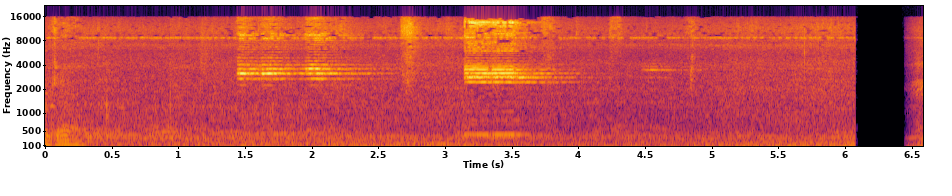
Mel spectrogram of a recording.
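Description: Vehicle horns honking twice in street traffic, a toot of just under a second about a second and a half in and a shorter one about three seconds in, over a steady traffic rumble.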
